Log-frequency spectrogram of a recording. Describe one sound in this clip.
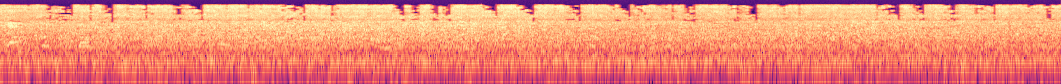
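Waves crash and wash onto the shore.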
